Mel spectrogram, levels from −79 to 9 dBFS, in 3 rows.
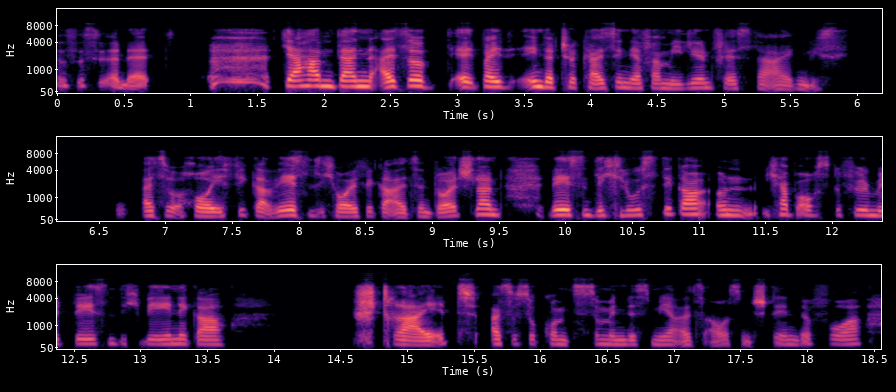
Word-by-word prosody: Das - - -12
ist - - -13
ja - - -4
nett. - - -2 1.0
Ja, 220 -2 +7
haben 230 -2 +6
dann, 215 -1 +6
also 215 +4 +6 0.2
äh, 190 -2 +3
bei 200 -2 +6
in 200 +2 +1
der 185 -2 +5
Türkei 165 -4 0
sind 175 +1 -6
ja 155 - 0
Familienfeste 155 -1 -6
eigentlich, 125 -3 -9 0.9
also 170 0 -4
häufiger 155 +4 0
wesentlich 170 -4 0
häufiger 150 +1 -1
als 135 +3 -3
in 145 - -8
Deutschland, 195 - +1 0.3
wesentlich 190 -2 +3
lustiger 220 +4 0
und 185 +4 -3
ich 245 - -8
habe 210 - -1
auch's 180 - -5
Gefühl, 190 -1 -5
mit 175 -2 -5
wesentlich 165 0 -5
weniger 155 -1 -1 1.0
Streit. 140 +1 +4
Also 165 -1 -2
so 160 0 -5
kommt's 155 -2 -8
zumindest 150 -1 -8
mir 145 -1 -7
als - - -9
Außenstehender 150 -1 -4
vor. 160 +1 -7
170 Hz, 140 wpm, -22 LUFS, 155-190 Hz, 1.0 s, Ja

